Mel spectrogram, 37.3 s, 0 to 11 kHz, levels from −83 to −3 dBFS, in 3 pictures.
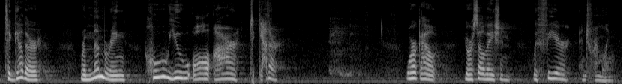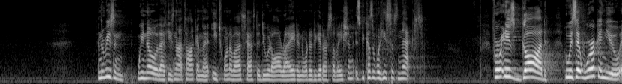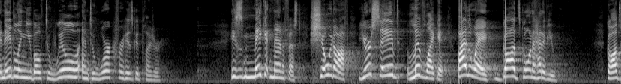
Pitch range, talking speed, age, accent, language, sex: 175-275 Hz, 150 wpm, 40-59, American, English, female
